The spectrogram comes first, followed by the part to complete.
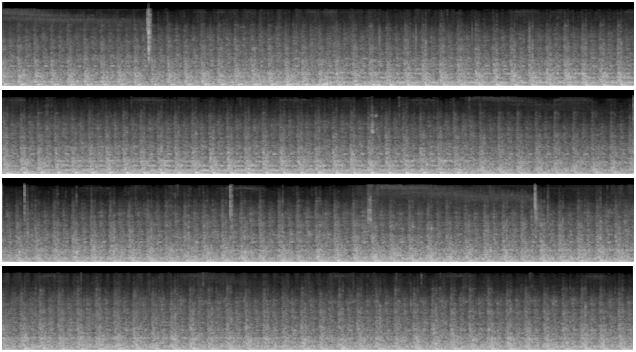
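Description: Wooden fishing boat's inboard engine running steadily with a fast, even thudding, with a few short ticks over it.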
